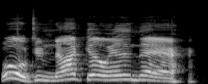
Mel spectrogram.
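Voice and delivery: booming, high-pitched, loud, slow, drawn-out delivery. Retelling a movie scene about leaving a bathroom: Ace Ventura voice. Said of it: "He does the, the Ace Ventura thing".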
